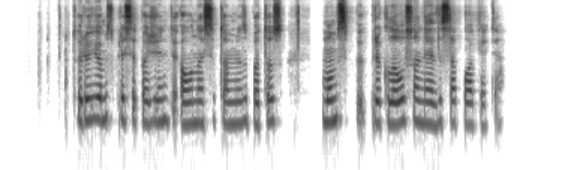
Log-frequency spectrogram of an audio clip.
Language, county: Lithuanian, Alytus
